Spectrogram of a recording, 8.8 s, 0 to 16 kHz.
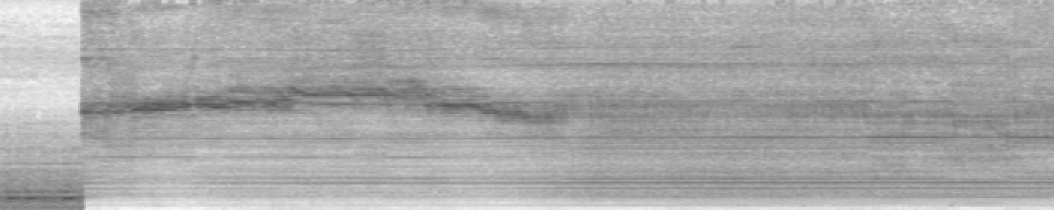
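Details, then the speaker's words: DIY milling machine cutting hub dyno frame parts: thin high squeal near 8 kHz over the spindle run, wavering then fading; suspected to come from the electric motor or speed mechanism, not the cut; cause unconfirmed. "as you can hear the all that squealing it's not actually coming from the Machining um coming from the I don't know the electric motor up there or the uh speed mechanism"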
